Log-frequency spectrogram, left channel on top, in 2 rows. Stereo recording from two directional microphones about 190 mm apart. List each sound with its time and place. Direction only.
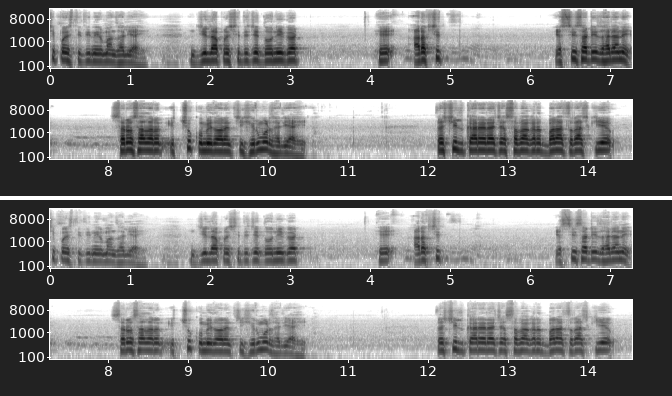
0.0 s a man's voice: 25° left (ahead or behind)
4.1 s speech: 25° left (ahead or behind)
6.5 s a man's voice: 25° left (ahead or behind)
12.0 s a man's voice: 25° left (ahead or behind)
